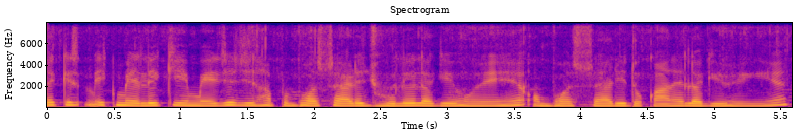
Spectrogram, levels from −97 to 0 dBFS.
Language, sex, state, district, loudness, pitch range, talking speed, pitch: Hindi, female, Bihar, Sitamarhi, -22 LUFS, 195-220 Hz, 235 wpm, 205 Hz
